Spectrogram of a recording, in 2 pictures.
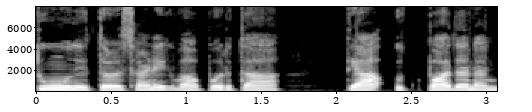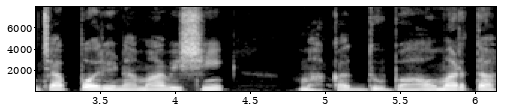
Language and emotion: Goan Konkani, fearful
